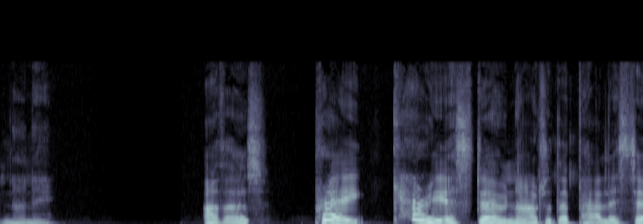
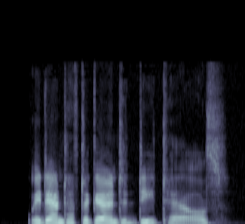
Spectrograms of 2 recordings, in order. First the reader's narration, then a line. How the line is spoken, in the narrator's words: Granny said icily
